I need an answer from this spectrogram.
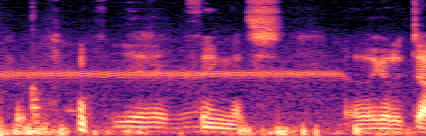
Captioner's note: chuckles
